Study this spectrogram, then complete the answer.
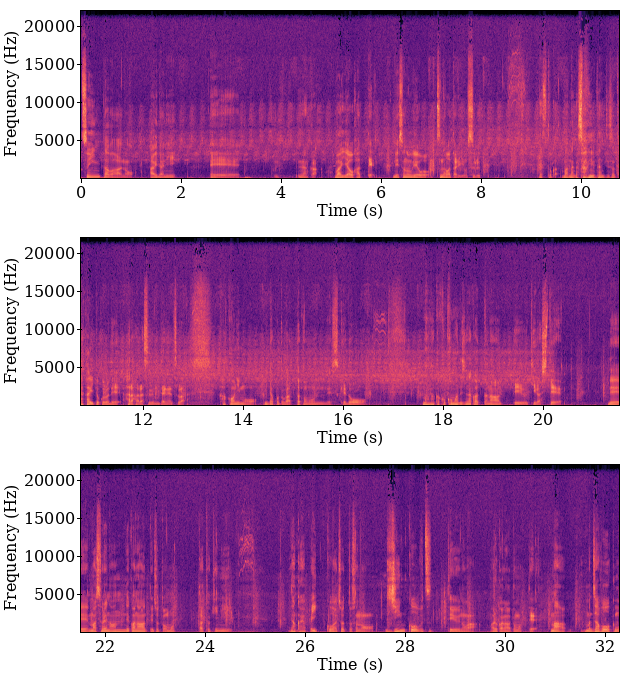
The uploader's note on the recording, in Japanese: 公園や森の収録。015夜の公園はヤンキーよりもセミが怖い。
